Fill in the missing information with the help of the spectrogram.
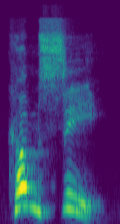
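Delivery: high, loud urgent plea; urgent, pulling him along; upset Mama. Retold or imitated. Mama leading him to the bathroom: high, loud urgent call. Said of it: "she's like".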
